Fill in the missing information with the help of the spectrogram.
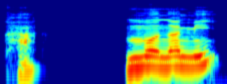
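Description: A man voicing a hot-tempered young gentleman, jilted and indignant, with drawn-out shouted outbursts in a storybook reading. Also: mid-range voice, gravelly, dry recording, close to an everyday voice. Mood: outraged.

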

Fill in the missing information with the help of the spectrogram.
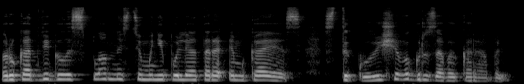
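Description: A woman narrating a first-person audiobook with a wry, expressive delivery. Her voice sits at a middle pitch, and she paces the scene like a storyteller. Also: normal speed.

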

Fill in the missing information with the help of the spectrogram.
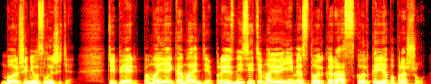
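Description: A stubborn inspector gives sharp commands in an audiobook, voiced by a male reader. He sounds brusque and controlled. His pitch moves a lot. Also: very animated, normal speed. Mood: commanding.

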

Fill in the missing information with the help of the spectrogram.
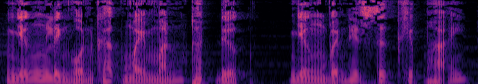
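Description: A man narrating a folk ghost story in a lively, expressive way. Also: on the low side, moderate pace, soft background music.

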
